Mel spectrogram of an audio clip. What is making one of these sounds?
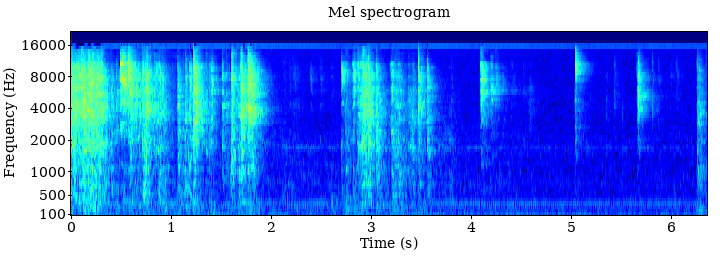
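Plastic toy bricks rattle and clack close by.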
